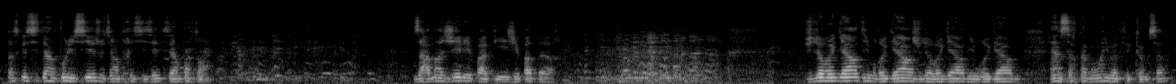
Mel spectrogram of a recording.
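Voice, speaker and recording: A man's voice: medium pitch, moderate pace, pauses often, warm tone, far from the mic. A young man from Algeria, telling stories in a chatty stand-up comedy set on a theatre stage, speaking straight to the audience. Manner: chatty storytelling, addresses audience directly.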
